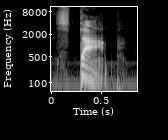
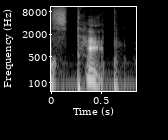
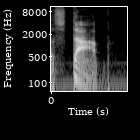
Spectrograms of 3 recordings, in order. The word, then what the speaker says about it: stop: 节省 ,sp, 但在 s 后头那个 p 要发成 b 的音，就好像 s 后头有 t, 那个 t 那个所谓英文字母啊，当音标的时候在 s 后头要念成 d, stop, 不要念成 stop, 停止叫 stop。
